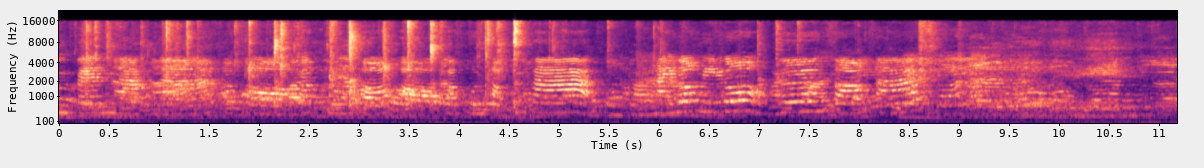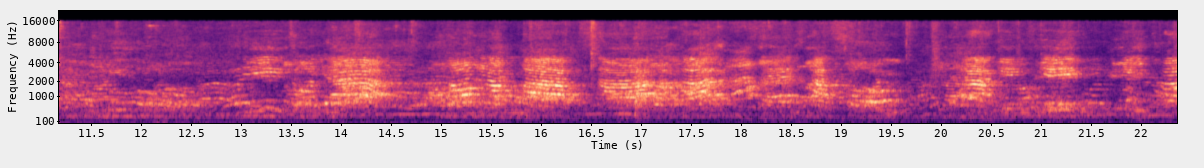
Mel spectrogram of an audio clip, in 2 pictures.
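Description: A crowd of children and adults chants a prayer together in unison.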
